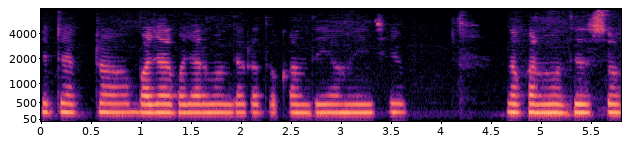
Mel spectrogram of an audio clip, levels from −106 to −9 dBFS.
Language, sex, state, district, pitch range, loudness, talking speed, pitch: Bengali, female, West Bengal, Malda, 225-230 Hz, -32 LUFS, 125 wpm, 225 Hz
